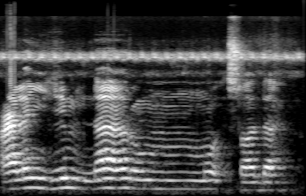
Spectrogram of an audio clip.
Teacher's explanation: mahrojnya gunna, bertempat di jalur hidung. Cara membacanya dengan mendengung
